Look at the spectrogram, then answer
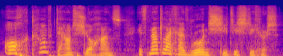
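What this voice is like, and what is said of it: Poor attempt at Danish accent. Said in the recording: “I clearly can't do a Transylvanian accent, nor can I do a Danish one.”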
